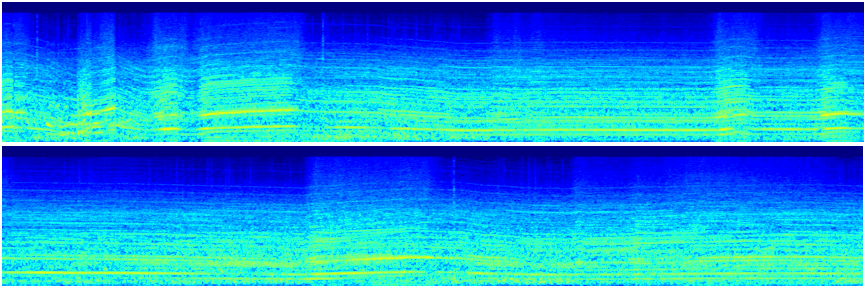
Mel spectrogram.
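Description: A racing car engine roars steadily, its pitch dipping and climbing with gear changes.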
